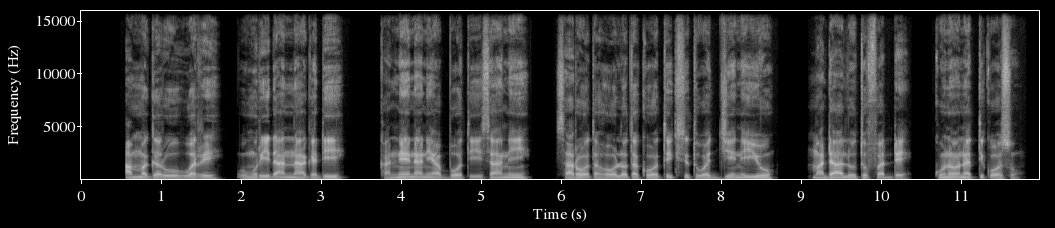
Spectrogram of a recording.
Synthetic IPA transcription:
ʔɐmːɐɡɐɾuːwɐrːɪ | ʊmʊɾiːᶑaːnːaːɡɐd̪iː | kɐnːe̞ːnɐnɪɐbːo̞ːt̪iːɪsaːniː | sɐɾo̞ːt̪ɐɦo̞ːlɔt̪ɐko̞ːt̪ɪksɪt̪ʊwɐd͡ʒːiːnɪjːuː | mɐd̪aːluːt̪ʊfːɐᶑːɛ | kʊno̞ːnɐt̪ːɪkʼo̞ːsʊ

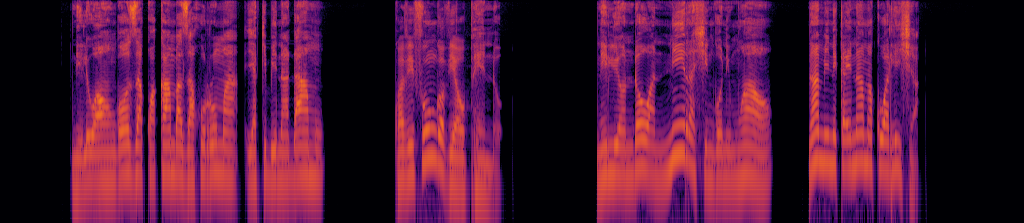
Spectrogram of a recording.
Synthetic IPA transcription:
niliwaɔŋɡɔzakwakambazahuɾumajakiɓinaːɗamu | kwavifuŋɡɔvjaupʰɛndɔ | niliɔndɔaniɾaʃiŋɡɔnimwaɔ | naminikainamakualiʃa̰

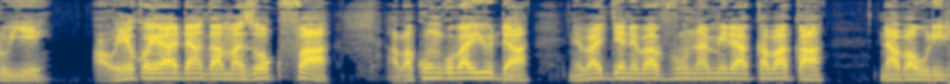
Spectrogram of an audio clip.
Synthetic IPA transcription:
luje̞ | a̰woje̞ko̞jaːdaːŋɡaːmazo̞ːku̥fa | a̰βakuːŋɡuβajuda | ne̞βaɟːane̞βavunamiɾakaβaka | naβawuliɾ

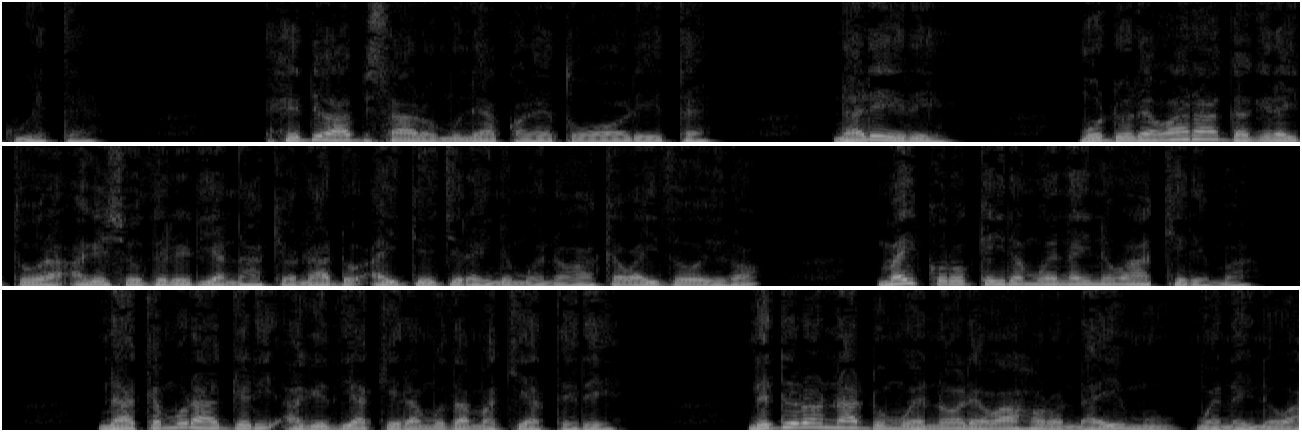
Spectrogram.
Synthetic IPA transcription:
kuetɛ | hedewabisaɾɔmuneakɔɾɛtwɔɾeːtɛ | naɾeːɾe | moːdoːɾeawaːɾaːɡaɣeɾaitoːɾaʔaɣeɕoðeɾeɾianakeɔnaːdoʔaiɡed͡ʒeɾainemwɛnawakɛwaiðoeɾɔ | maikoɾokeiɾɛmwɛnainewakeɾema | nakɛmoɾaːɡeɾiʔaɣeðiakeːɾamoðamakiateɾe | nedeɾɔnaːdomwɛnaɔɾeawaɦɔɾɔnaimumwɛnainewa

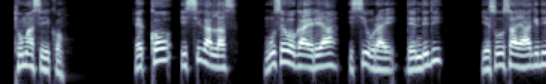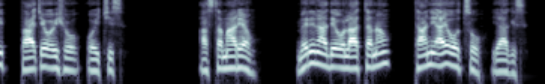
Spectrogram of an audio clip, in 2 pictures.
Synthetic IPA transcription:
t̪ʊmɐsiːkʼɔ̰ | hɛkːɔɪsːɪɡɐlːɐs | mʊsɛwɔɡaɛɾɪjaːɪsːɪʊɾɐjd̪ɛnd̪ɪd̪ɪ | jɛsuːsɐjaːɡɪd̪ɪpaːt͡ʃʼɛɔjʃɔɔjt͡ʃːɪs | ʔɐst̪ɐmaːɾɪjɐw | mɛɾɪnaːd̪ɛʔɔlaːt̪ːɐnɐw | t̪aːnɪɐjo̞ːt͡sːoːjaːɡɪs

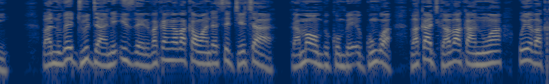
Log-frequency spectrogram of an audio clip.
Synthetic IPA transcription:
ʋan̤uʋe̞d͡ʒudʱane̞ʔizraeɾiʋakaŋɡaʋakawandase̞d͡ʒe̞ta | ramao̞mbiko̞mbe̞eɡʱuŋɡwaʋakad͡ʒɡaʋakanwa | uje̞ʋaka

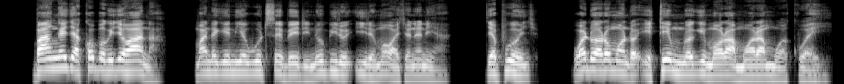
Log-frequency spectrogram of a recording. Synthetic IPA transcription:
baŋɛd͡ʒakɔbɔɡɪd͡ʒɔhana̰ | manɛɡeniawotsebedinobiɾoʔiɾemɔwat͡ʃɔnɛnɪa̰ | d͡ʒapwoɲd͡ʒ | wadwaɾɔmɔndɔʔɪtɪmnwaɡɪmɔɾɔamɔɾamwa̰kwa̰ḭ

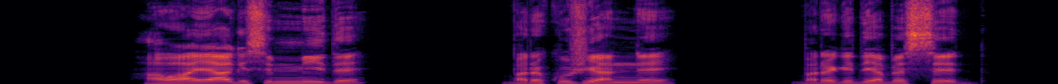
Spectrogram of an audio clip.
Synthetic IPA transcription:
hɐwaːjaːɡɪsɪmːiːd̪ɛ | bɐɾɛkʊʃ̬ɪjanːɛ | bɐ̰ɾɛɡɪd̪ɪjabɛsːe̞ːd̪ːɐ̥

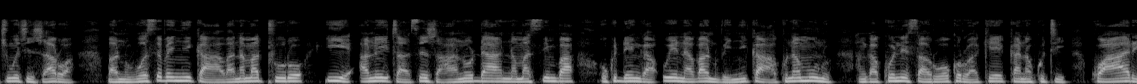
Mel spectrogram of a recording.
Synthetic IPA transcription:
t͡ʃimwe̞t͡ʃiʐaːrwaʋan̤uʋo̞se̞ʋe̞ɲikaɦaʋanamatʰuɾo̞ | ije̞ʔano̞itase̞ʐaːno̞ɗanamasimbaokuɗe̞ŋɡaʔuje̞naʋan̤uʋe̞ɲikaɦakunamun̤u | aŋɡako̞ne̞saɾuo̞ko̞rwake̞kanakutikwaːɾi

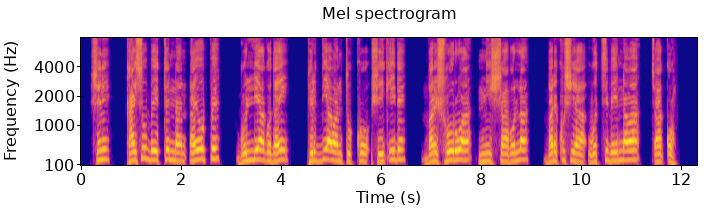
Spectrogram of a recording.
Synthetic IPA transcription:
ʃɪn | kɐjsʊbe̞ːt̪ːɛnːɐɗɐjo̞ːpːɛ | ɡɔlːɪjaːɡɔd̪ɐj | pɪɾd̪ːɪjaːwɐnt̪ːʊkːɔʃiːkʼiːd̪ɛ | bɐɾɛʃo̞ːɾʊwaːmiːʃːaːbɔlːɐ | bɐɾɛkʊʃɪjaːwɔt͡sːɪbe̞ːnːɐwaː | t͡ʃʼaːkʼːɔ

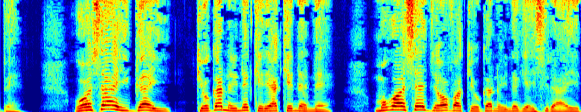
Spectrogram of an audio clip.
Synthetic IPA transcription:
bɛ | ɣɔɕaiɡai | keoɡanoinekeɾeakenɛnɛ | moɣɔɕɛd͡ʒɛhɔvakeoɡanoineɣeaisiɾaeɾi

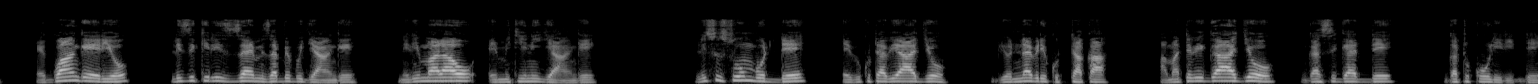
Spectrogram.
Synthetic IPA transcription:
e̞ɡwaːŋɡe̞ːljo̞ | liziciɾizːae̞mizabːiβuɟaːŋɡe̞ | ne̞limalawo̞e̞mitiniɟa̰ːŋɡe̞ | lisusuːmbudːe̞ː | βikutaβjaːɟo̞ | βjo̞nːaβiɾikutːakaː | mate̞βiɡaːɟo̞ | ɡasiɡadːe̞ | ɡatukuːliɾḭdːe̞

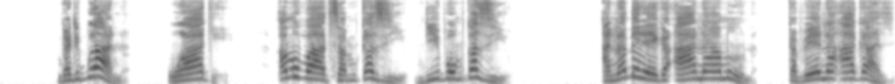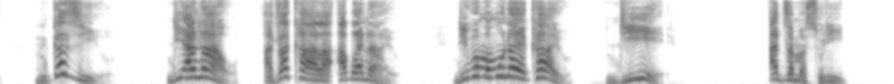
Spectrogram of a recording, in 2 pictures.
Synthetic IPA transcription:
ŋɡat̬iɓwana̰ | wakɛ | amupat͡sʰam̩kazijɔndip̬ɔm̩kazḭjɔ | anaɓɛɾɛk̬aʔanaːmuna | kapɛnaʔak̬aːzi | m̩kazijɔ | ndianawɔ̰ | ad͡zakʰalaʔaɓwanaːjɔ | ndipɔmamunajɛkʰajɔ | ndijɛ | ad͡zamasuliːɗɔ

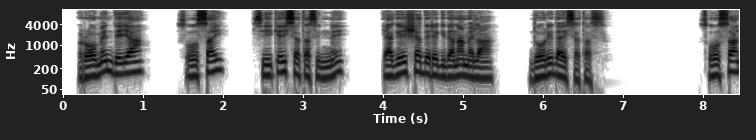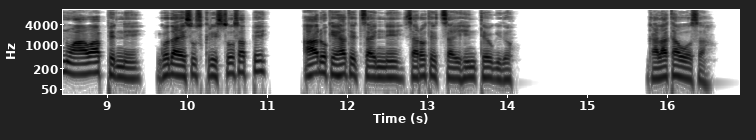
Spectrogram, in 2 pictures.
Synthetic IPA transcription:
ɾo̞ːmɛnd̪ɛʔɪjaː | t͡sʼo̞ːsːɐj | siːkʼɛjsːɐt̪ɐsɪnːɛ | ʔjɐɡe̞ːʃːɐd̪ɛɾɛɡɪd̪ɐnɐmɛlɐ | d̪o̞ːɾɪd̪ɐjsːɐt̪ɐs | t͡sʼo̞ːsːaːnʊaːwaːpːɛnːɛ | ɡɔd̪aːjɛsʊskɪɾɪst̪o̞ːs̬ɐpːɛ | ʔaːɗɔkeːhɐt̪ɛt͡sːɐjnːɛsɐɾɔt̪ɛt͡sːɐjɦɪnt̪ːɛwɡɪd̪ɔ | ɡɐlɐt̪ɐwo̞ːsa̰

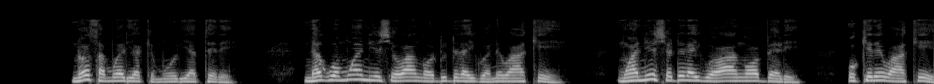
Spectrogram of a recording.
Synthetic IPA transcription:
nɔsamwɛɾiakemoːɾiateɾe | naɣwɔmwanioɕiɔwaŋɔdudeɾaiɣwanewake | mwanioɕɔdeɾaiɣwawaŋɔbɛɾe | okeɾewake

